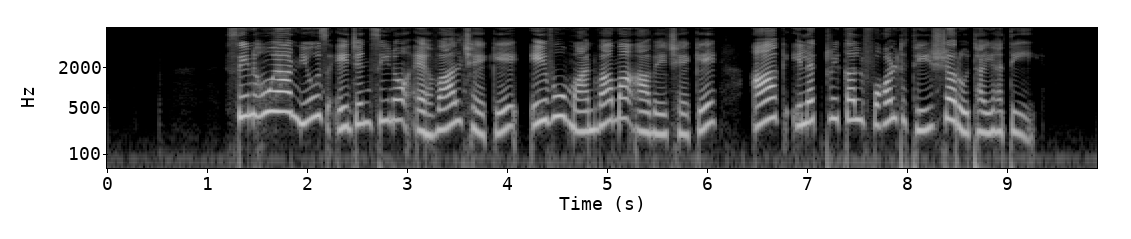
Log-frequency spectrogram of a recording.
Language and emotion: Gujarati, neutral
